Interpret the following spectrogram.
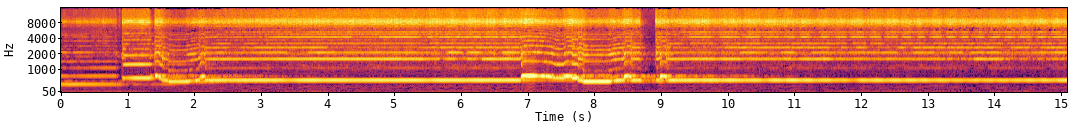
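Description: Solo flute playing a slow melody of long held notes, with quick ornamented turns between them about a second and a half in and again a little past the middle.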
